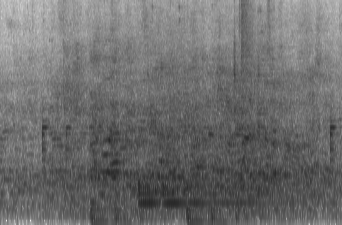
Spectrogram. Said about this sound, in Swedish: Nu har Janne åkt ut till Solvalla travbana i Stockholm.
